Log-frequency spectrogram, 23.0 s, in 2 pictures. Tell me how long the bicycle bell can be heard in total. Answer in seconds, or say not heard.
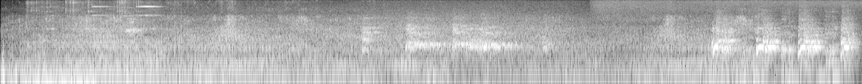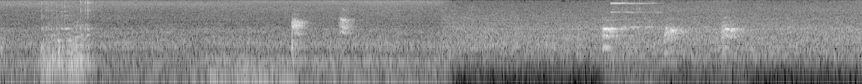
3 s.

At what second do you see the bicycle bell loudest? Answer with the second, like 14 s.
2 s.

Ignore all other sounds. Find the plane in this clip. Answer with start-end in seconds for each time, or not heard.
0.0-10.2.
